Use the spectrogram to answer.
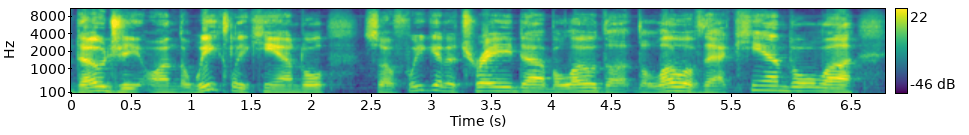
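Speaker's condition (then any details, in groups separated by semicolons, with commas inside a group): No condition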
